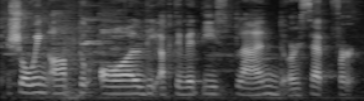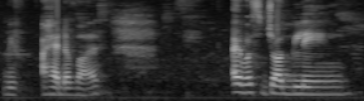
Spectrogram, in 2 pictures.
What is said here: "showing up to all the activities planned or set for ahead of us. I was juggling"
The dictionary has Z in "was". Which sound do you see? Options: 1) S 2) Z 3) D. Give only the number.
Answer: 1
